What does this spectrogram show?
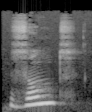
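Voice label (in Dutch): "zond", Dutch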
